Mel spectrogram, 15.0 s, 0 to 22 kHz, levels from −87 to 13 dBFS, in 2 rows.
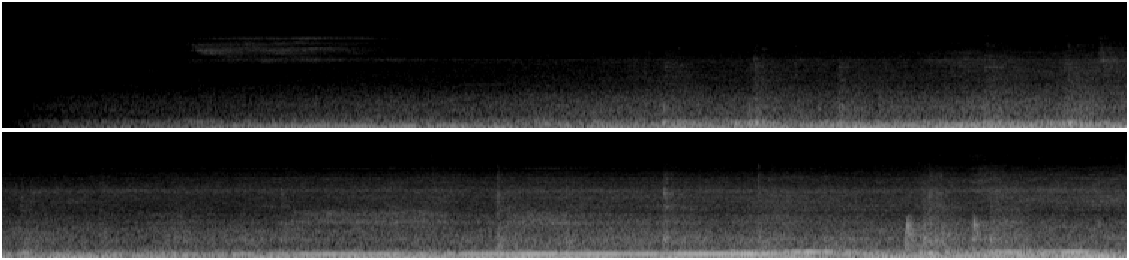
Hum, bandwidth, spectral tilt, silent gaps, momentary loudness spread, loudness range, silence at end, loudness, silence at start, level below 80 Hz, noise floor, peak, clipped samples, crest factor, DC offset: none; 7.8 kHz; -7.5 dB/octave; none; 20 LU; 20 LU; 0 s; -36 LUFS; 1 s; -40 dBFS; -66 dBFS; -18 dBFS; under 0.1%; 16 dB; under 0.1%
